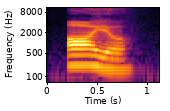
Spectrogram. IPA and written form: ˈʌɪə (ire)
